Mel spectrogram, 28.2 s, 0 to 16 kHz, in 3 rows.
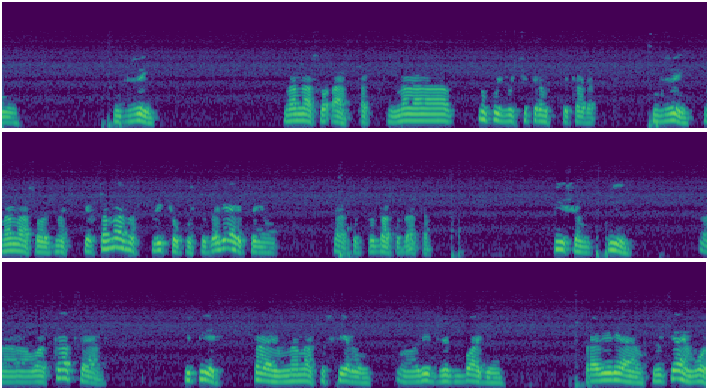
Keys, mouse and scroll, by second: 1.4 g, 3.7 click, 6.6 click, 8.6 g, 10.6 click, 11.1 middle click, 13.7 g, 14.5 click, 15.4 KP_3, 17.3 i, 23.2 click, 26.4 space.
